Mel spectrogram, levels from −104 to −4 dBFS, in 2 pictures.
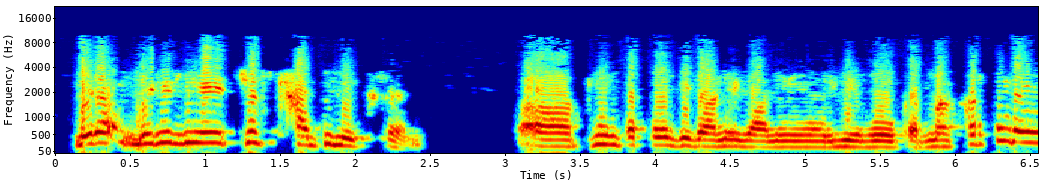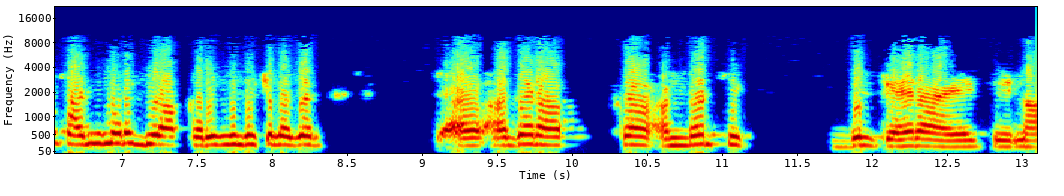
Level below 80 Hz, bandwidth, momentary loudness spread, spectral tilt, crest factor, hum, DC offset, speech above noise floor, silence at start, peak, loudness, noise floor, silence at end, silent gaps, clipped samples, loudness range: -50 dBFS; 8 kHz; 6 LU; -7.5 dB/octave; 8 dB; none; under 0.1%; 75 dB; 0.15 s; -2 dBFS; -12 LUFS; -86 dBFS; 0 s; 2.51-2.55 s, 8.76-8.97 s, 10.14-10.24 s; under 0.1%; 2 LU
